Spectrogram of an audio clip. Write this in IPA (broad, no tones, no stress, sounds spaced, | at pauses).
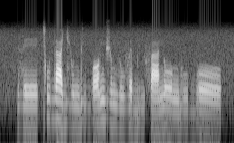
z eː ǀ u d a d͡ʑ u n d i b ɔ n d͡ʒ ʊ n z u v ɛ b i f a n oː ŋ ɡ uː b oː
